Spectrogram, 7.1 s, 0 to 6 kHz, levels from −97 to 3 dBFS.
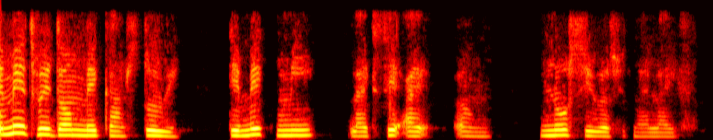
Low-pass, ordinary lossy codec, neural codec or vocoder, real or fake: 5.4 kHz; none; none; real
